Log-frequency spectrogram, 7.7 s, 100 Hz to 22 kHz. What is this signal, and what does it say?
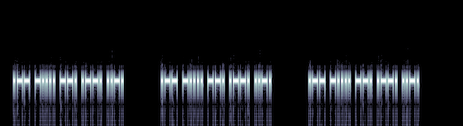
Morse code, heard as a keyed tone, about 40 wpm, 700 Hz. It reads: W6GPF W6GPF W6GPF
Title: USA Call Signs - 5 Characters - Repeated 3x - 40wpm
